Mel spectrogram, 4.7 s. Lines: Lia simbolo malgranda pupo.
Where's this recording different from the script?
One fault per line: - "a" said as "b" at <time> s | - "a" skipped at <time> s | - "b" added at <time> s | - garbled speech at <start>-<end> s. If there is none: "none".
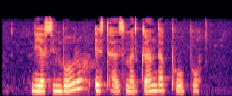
- "estas" added at 2.0 s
